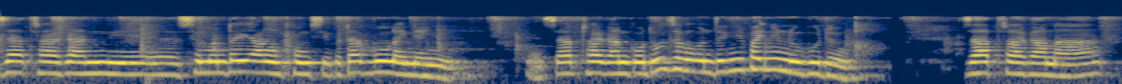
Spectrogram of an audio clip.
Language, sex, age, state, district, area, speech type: Bodo, female, 60+, Assam, Kokrajhar, rural, spontaneous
